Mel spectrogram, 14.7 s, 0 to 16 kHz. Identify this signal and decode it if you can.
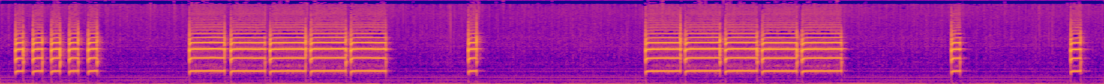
Morse code, heard as a keyed tone, about 12 wpm, spaced as for 5 wpm, 580 Hz. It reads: 50E 0EE
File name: cursos / Curso CW mp3 / CW Aula - 01 - (5, zero, E)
